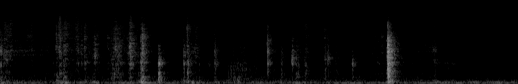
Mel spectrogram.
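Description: Faint handling of plastic blister packaging and trading card packs: scattered light crinkles and small taps, with one sharp click about four seconds in.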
